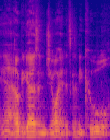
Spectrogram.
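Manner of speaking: low, soft creepy voice. Acted. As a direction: sensual creepy whisper. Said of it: "Why do you sound creepy".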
